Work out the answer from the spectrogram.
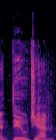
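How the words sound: It is said in an American accent.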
